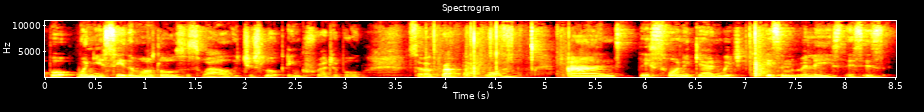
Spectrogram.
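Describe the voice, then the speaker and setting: A woman with a hoarse, failing voice hosts a casual show-and-tell vlog, chatting excitedly with lots of ums and phrases that drop into a breathy whisper. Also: mid-range voice. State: hoarse, losing her voice. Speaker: stitching vlog host.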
